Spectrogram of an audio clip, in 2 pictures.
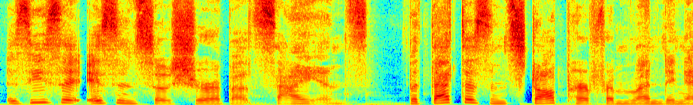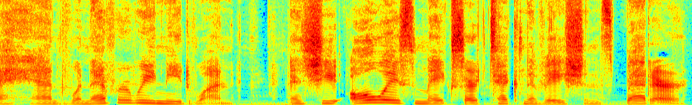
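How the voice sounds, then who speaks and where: A woman's voice: fairly low pitch, animated, moderate pace, fairly bright tone. A woman voicing an upbeat, confident young girl inventor, telling a children's read-along cartoon story in an enthusiastic, encouraging way. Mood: cheerful, proud. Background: music under the voice.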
